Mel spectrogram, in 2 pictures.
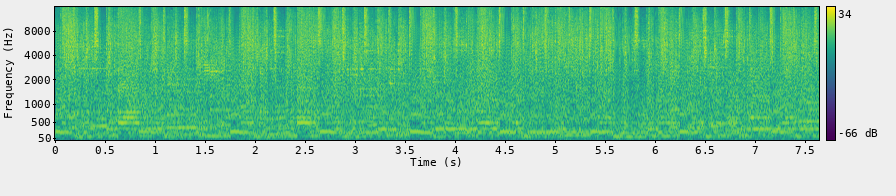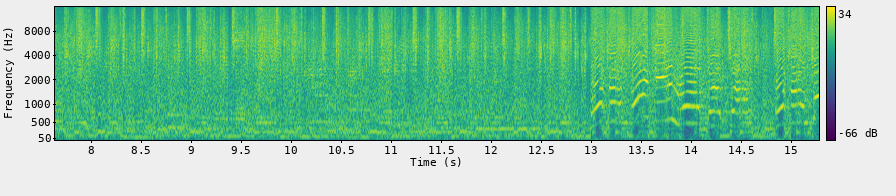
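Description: Live church praise-band music with a drum kit playing a steady beat, loud and unbroken. Near the end a voice comes in over the band.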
